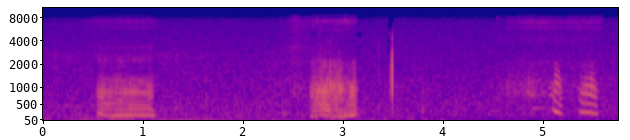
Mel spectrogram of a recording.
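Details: Sleeping French bulldog puppy snoring lightly in a quiet room: a few soft, drawn-out nasal snore sounds on breathing.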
